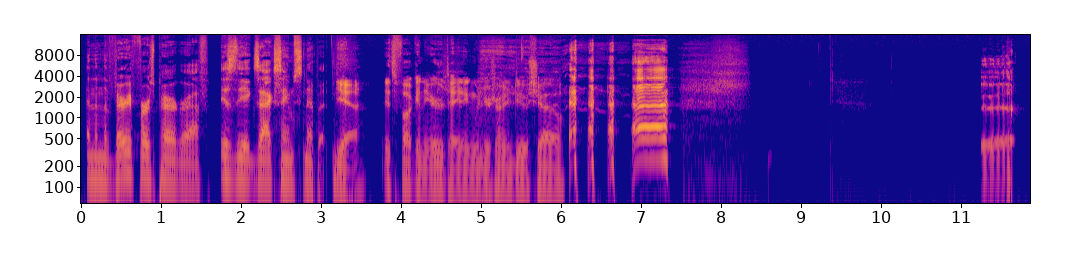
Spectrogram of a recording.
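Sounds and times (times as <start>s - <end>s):
speech: 0.1s - 7.4s
breathy exhale: 7.5s - 8.4s
person burping: 11.2s - 11.8s.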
